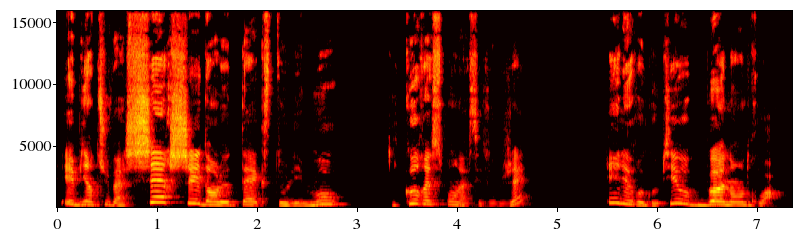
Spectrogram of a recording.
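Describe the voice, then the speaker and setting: A woman teaching a dictation lesson to a young pupil, pronouncing each word slowly and clearly. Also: on the high side, big pitch swings. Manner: slow, clearly articulated teacher talk to a child. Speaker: primary school teacher.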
